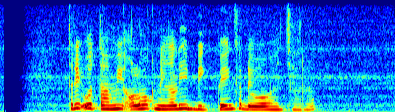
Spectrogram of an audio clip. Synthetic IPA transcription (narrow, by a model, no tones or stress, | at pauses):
t̪ɾiʔut̪amiʔɔlɔhkəniŋalibiɡ̚bɛŋkardewawaɲt͡ʃaɾa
